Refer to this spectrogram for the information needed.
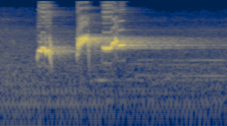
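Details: Single Thai Red-whiskered bulbul phrase: three clear whistled notes, the second highest, ending in a lingering echoing tail.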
